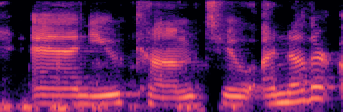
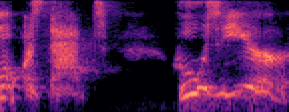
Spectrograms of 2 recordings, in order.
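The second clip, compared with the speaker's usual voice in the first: piercing, very high, shrill, swooping cries; 12 semitones higher than usual. Game master voicing the speakers the players hear in Draconic: shrill voices. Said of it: "you'd hear some like shrill voices like".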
